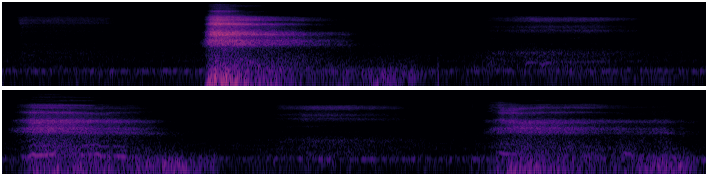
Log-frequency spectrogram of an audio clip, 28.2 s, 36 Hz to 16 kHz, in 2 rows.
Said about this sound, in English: Let's go for 5 slow, deep breaths in through the nose, out through the mouth, just to get into the energy, okay? Breathe in.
